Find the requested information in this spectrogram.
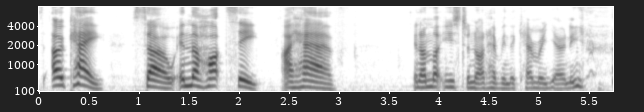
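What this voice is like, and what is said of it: Nasal congested voice, Australian accent. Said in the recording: “my crazy voice and my crazy cold ... I feel like I sound ridiculous still. My Aussie accent and my runny nose. My nasally voice.”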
